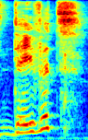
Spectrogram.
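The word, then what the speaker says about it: D4VD: And one of the people I I'm thoroughly enjoying of this moment is David. It's spelled D4 VD.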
